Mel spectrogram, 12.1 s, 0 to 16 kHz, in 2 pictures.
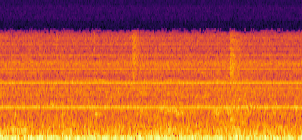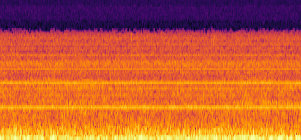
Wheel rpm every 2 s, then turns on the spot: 0, 0, 0, 0, 0, 0.
none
